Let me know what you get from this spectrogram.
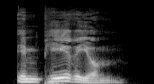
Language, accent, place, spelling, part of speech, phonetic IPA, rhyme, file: German, Germany, Berlin, Imperium, noun, [ɪmˈpeːʁiʊm], -eːʁiʊm, De-Imperium.ogg
- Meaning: 1. empire 2. the right to enforce the law 3. governmental power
